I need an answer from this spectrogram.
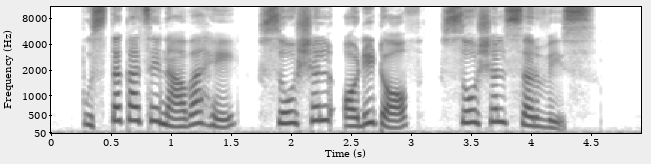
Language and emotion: Marathi, neutral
